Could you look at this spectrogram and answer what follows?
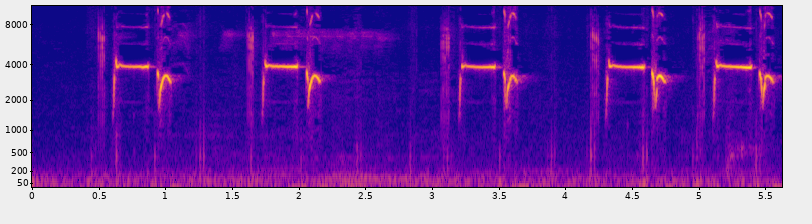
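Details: A Black-throated Bushtit sings a loud, clear fighter-style song: each phrase is a sharp note and then a longer ringing whistle that drops at the end, repeated five times at about one-second intervals.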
